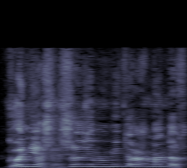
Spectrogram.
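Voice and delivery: agudo y rápido, asombro fingido; suéltalo deprisa como un envidioso; sorpresa burlona. Retold or imitated. Imitando a Sony envidiosa. (sorpresa exagerada y rápida)

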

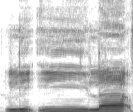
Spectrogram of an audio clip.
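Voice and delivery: slow model recitation of "লি ই লা"; drawn-out vowels. Shown as a demonstration. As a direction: hold "ই" and "লা" long and level. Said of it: "মদের হরকত।". ("লি ই লা" টেনে পড়া)

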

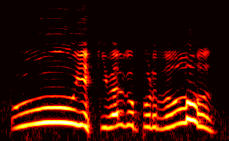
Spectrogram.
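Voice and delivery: high, loud yelp of triumph over the dodge; excited yell. Real, not acted. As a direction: shout it out, thrilled to dodge twice. Dodges item again, yelling.

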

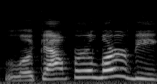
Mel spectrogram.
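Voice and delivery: called warning. A narrator's reading. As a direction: call out a warning as a cow. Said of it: "called the cows".

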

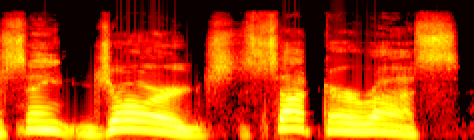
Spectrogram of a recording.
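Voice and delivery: crying out for help. Acted. Ghostly bowmen crying out.

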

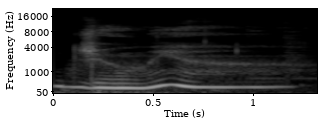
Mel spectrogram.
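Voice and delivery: loud breathy whisper; stage whisper the name. Pretend.

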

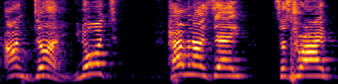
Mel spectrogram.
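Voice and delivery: high, whining outburst of defeat; exasperated tantrum. Real, not acted. Quits in a huff after losing.

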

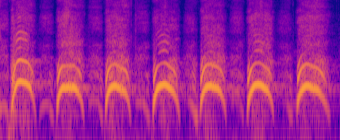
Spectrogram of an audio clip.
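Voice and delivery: high loud rhythmic ah-ah as he runs; breathless running yelps; panting running cries. Acted. Coyote runs off with bag.

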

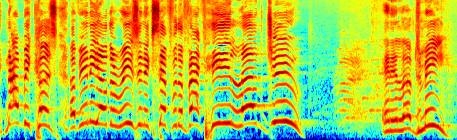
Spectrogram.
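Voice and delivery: emphatic, driving preacher delivery; full-force preaching. Real, not acted. Preacher telling the congregation he loved you, preaching at full force.

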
